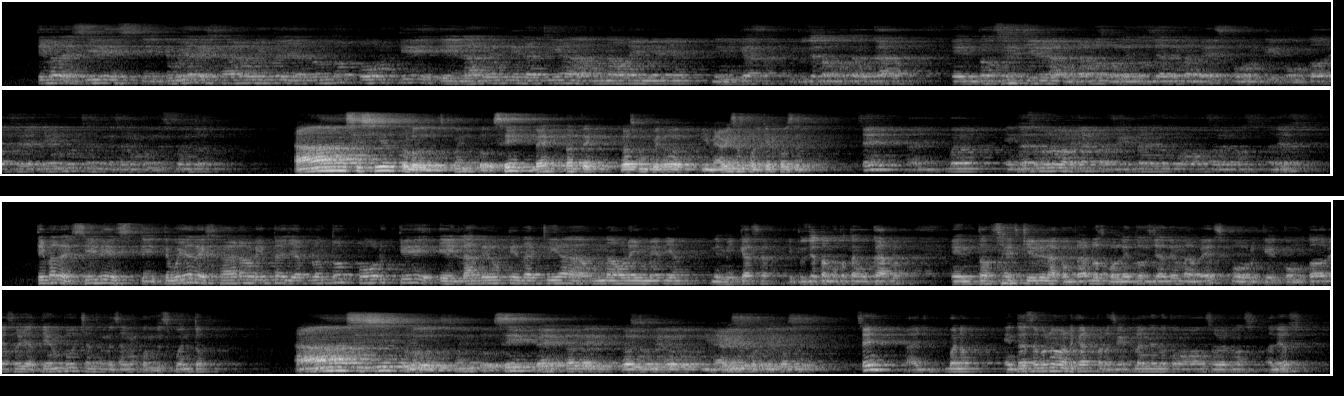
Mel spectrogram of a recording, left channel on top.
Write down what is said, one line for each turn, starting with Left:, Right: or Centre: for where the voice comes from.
Right: Te iba a decir, este, te voy a dejar ahorita ya pronto porque el ADO queda aquí a una hora y media de mi casa y pues yo tampoco tengo carro. Entonces <laughs> quiero ir a comprar los boletos ya de una vez porque como todavía soy a tiempo, chance me salen con descuento.
Left: Ah, sí, es cierto, lo del descuento. Sí, ve, date, te vas con cuidado y me avisas cualquier cosa.
Right: Sí, ay- bueno, entonces te vuelvo a marcar para seguir planeando cómo vamos a vernos. Adiós.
